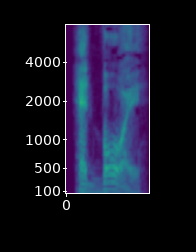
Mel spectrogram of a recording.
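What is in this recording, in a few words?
"head boy", American English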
